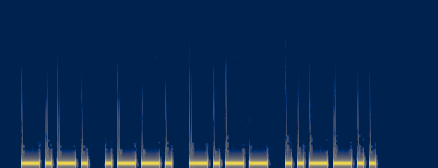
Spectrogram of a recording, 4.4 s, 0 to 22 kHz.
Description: Morse code, heard as a keyed tone, about 20 wpm, 700 Hz. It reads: CPY?
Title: Speed-Racing Common QSO Phrases - 17wpm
